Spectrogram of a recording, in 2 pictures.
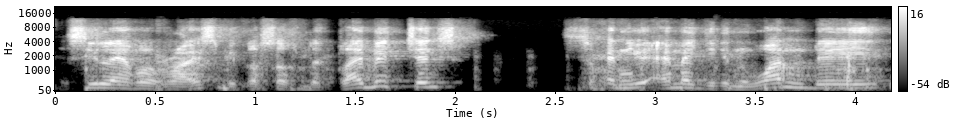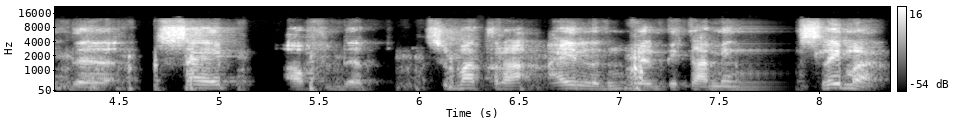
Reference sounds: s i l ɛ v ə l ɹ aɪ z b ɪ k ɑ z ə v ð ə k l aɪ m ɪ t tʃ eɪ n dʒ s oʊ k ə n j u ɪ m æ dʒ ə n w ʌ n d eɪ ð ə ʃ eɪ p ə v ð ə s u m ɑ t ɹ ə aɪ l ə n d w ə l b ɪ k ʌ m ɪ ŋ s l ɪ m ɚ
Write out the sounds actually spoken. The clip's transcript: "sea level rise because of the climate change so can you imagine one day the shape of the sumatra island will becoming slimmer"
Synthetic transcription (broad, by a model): s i l ɛ v ə l ɹ aɪ s b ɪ k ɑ s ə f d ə k l aɪ m ɪ t tʃ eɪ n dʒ s oʊ k ə n j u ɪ m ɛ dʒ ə n w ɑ n d eɪ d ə s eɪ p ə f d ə s u m ɑ t ɹ ə aɪ l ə n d w ə l b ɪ k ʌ m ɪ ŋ s l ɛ m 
